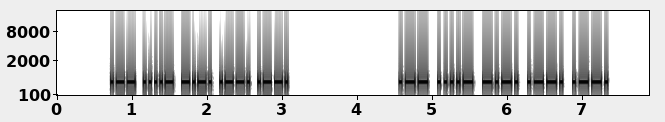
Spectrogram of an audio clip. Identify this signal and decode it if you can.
Morse code, heard as a keyed tone, about 34 wpm, 700 Hz. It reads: W4CPP W4CPP
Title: Speed Racing - USA 1x3 Call Signs 28wpm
